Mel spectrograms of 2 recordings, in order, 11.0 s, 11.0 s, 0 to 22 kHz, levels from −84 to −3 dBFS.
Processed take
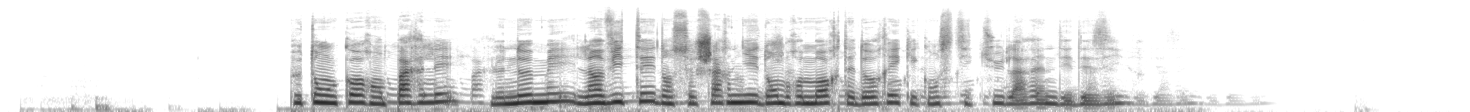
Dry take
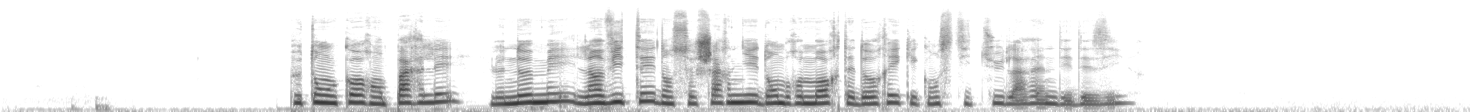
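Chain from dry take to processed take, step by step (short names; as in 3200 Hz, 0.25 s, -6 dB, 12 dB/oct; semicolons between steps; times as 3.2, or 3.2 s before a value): gate with hold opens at -59 dBFS; feedback echo 0.545 s, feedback 21%, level -22 dB; gain +4 dB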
